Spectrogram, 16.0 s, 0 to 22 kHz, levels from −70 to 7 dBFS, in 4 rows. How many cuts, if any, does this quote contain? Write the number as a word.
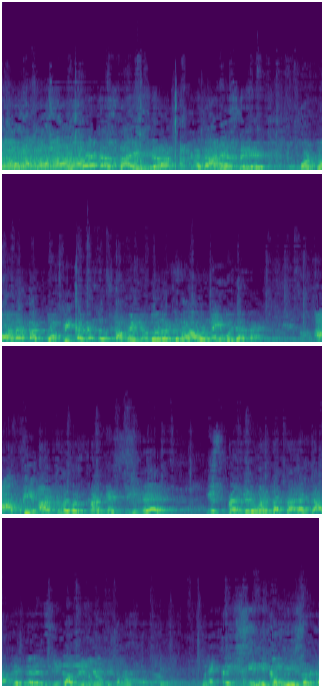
one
